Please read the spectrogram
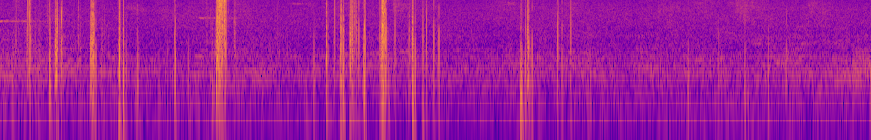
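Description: Clear plastic gift wrapping crinkling close to the microphone as it is handled: a run of sharp, irregular crackles, thickest in the first three seconds.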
